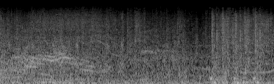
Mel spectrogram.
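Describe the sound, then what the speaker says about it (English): Gunfire in the video game Resident Evil 6 comes as a cluster of sharp shots over game ambience, with a heavier burst of impacts near the end. "I haven't seen zombies react like that to gunfire before."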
